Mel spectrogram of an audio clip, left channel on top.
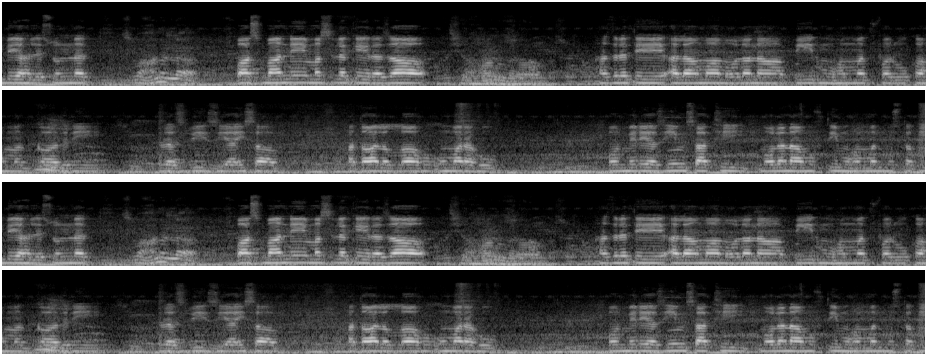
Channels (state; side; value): identical; both; correlation 1.00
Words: اہل سنت پاسبان مسلک رضا حضرت علامہ مولانا پیر محمد فاروق احمد قادری رضوی ضیائی صاحب اطال اللہ عمرہ اور میرے عظیم ساتھی مولانا مفتی محمد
